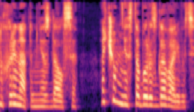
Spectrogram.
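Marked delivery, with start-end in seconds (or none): none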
